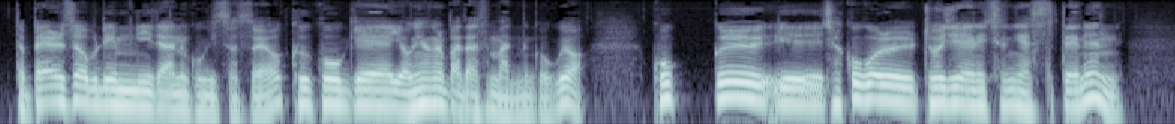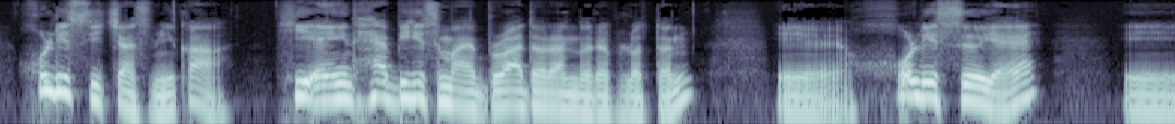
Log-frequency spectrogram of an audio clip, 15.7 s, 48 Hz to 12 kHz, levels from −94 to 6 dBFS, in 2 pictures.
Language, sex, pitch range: Korean, male, 95-125 Hz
